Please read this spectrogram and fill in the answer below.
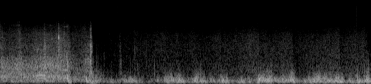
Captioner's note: winds whipping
